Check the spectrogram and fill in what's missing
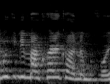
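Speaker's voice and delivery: fast, high-pitched suspicious question; incredulous challenge. Retold or imitated. Acting out her challenge to the caller.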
